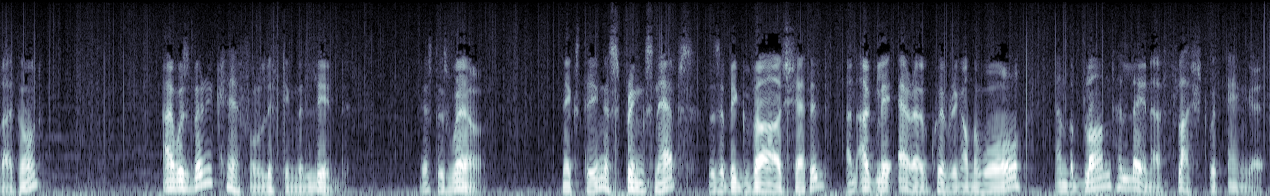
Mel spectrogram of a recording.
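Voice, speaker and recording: An actor playing a suave, sardonic British secret agent with a clipped, dryly nonchalant delivery in radio spy serial style. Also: male voice, lowish voice, very animated, normal speed, darkish tone, lo-fi sound. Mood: wry, dramatic. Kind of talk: old-time radio spy serial acting.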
